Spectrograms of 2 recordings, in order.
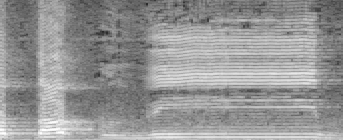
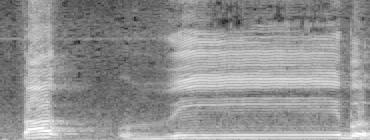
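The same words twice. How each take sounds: First: تکذیب with the final b swallowed silent; wrong takdhib, b dropped; silent b mistake. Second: تکذیب very slow with dhal and echoing b; slow correct takdhib. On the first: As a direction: show تکذیب cut off, no echo on b. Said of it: "یہ با کی آواز بالکل silent ہو". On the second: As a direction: draw out تکذیب with qalqala on the b. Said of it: "با ساکن میں قلقلہ". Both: Shown as a demonstration.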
